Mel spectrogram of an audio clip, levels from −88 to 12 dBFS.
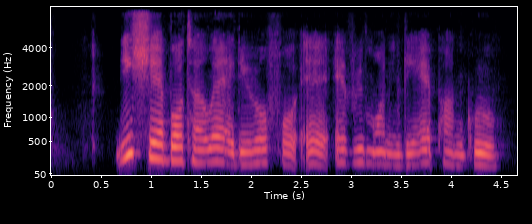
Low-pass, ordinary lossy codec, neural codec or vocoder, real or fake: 7.2 kHz; none; codec, 16 kHz, 1.1 kbps, Voila-Tokenizer; fake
